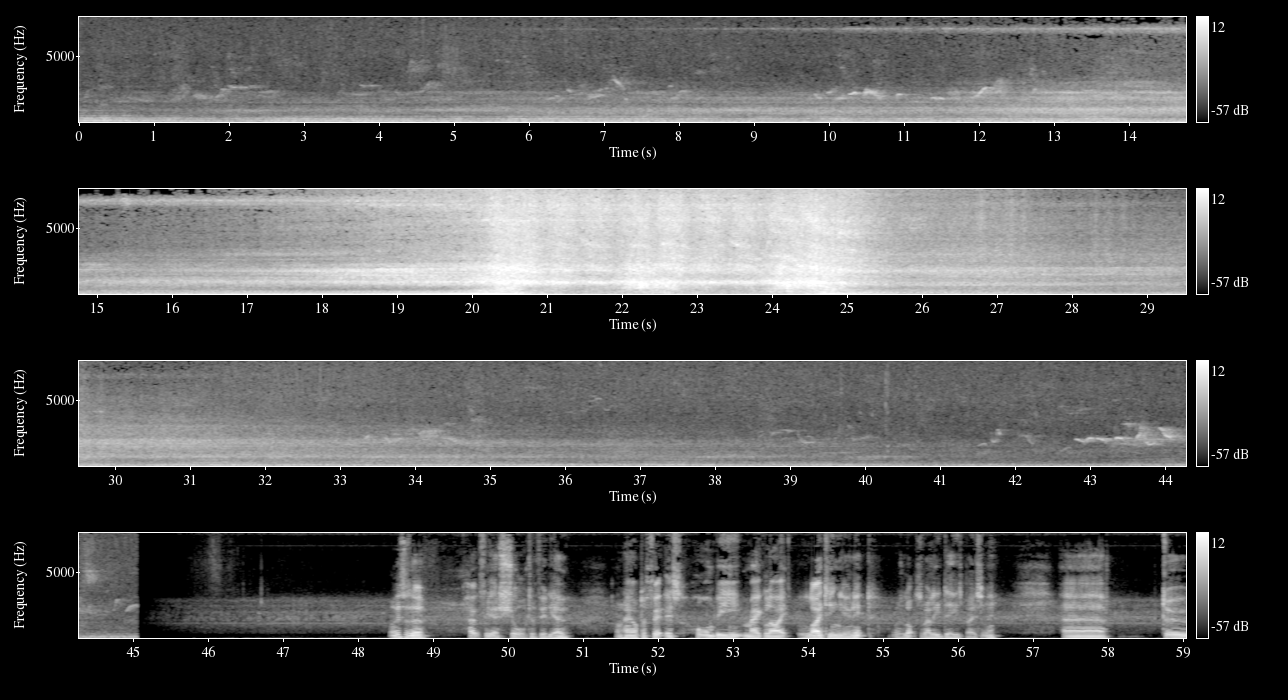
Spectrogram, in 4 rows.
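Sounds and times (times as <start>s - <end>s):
train passing rumble: 0.0s - 45.1s.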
